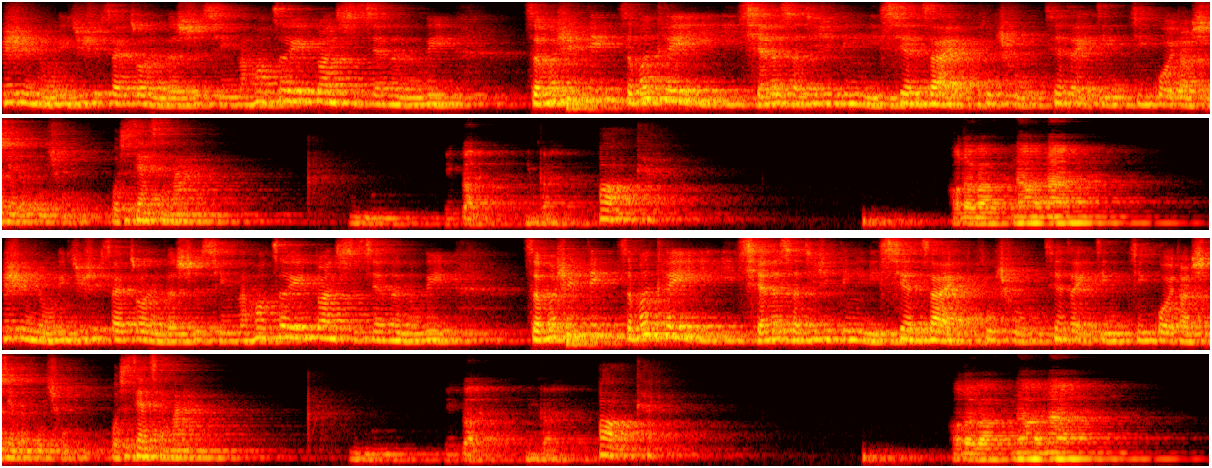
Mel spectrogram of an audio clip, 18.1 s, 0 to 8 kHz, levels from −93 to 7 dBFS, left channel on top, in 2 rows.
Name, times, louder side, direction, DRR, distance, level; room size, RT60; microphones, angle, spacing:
voice 1, 0.0-3.6 3.9-10.6 13.5-13.9, right 1 dB, 25° right, 0 dB, 1.4 m, -28 dB
voice 2, 11.7-12.0 12.4-12.7 13.0-13.3 16.2-17.0, right 1 dB, 35° left, 1 dB, 1.6 m, -30 dB
8.7 x 6.5 x 6.3 m, 1.3 s
head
